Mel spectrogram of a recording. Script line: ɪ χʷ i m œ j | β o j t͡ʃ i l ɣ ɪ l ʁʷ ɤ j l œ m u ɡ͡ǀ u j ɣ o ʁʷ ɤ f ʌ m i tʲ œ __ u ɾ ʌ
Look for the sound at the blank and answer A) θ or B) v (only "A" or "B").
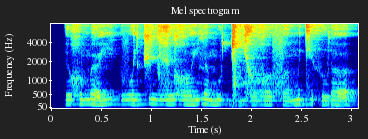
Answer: A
